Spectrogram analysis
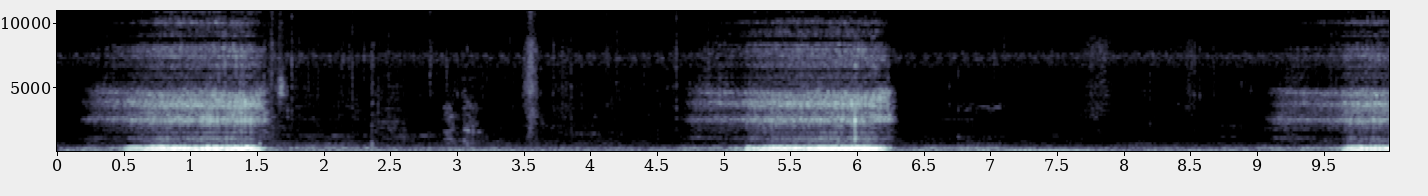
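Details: Loud, rough, rattling snores on each breath in, about 13 a minute, with quiet breaths out between; person snoring.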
